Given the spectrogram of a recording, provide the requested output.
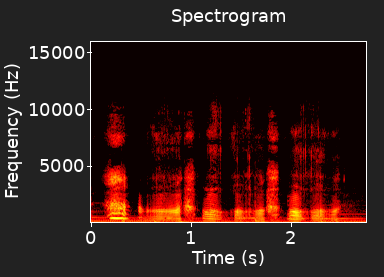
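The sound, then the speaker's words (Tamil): A person imitates an angry donkey braying: a loud run of strained, honking vocal bursts and groans, repeated in quick, uneven pulses. “அப்படியெல்லாம் கத்த ஆரம்பிச்சிருச்சு”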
